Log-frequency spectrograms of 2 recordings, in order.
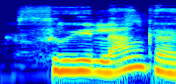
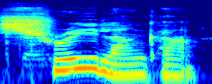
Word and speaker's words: Sri Lanka: Es heißt Sri Lanka. Es heißt nicht Sri Lanka.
